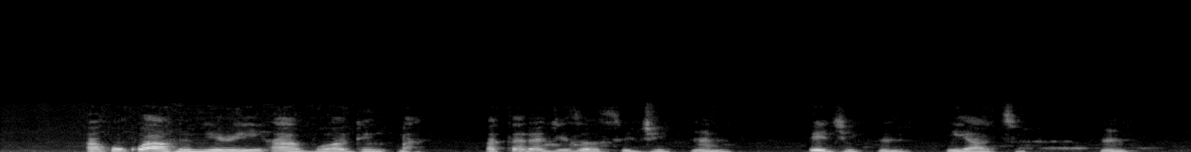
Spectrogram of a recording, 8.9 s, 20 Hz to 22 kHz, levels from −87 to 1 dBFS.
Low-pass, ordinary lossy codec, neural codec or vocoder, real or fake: 7.2 kHz; none; codec, 16 kHz, 4 kbps, FunCodec, trained on LibriTTS, 50 frames a second; fake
